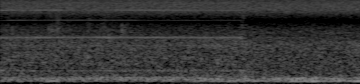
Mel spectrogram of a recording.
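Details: Royal Enfield Himalayan, key on in neutral, after fixing a starter motor that shorted out all power: a faint high whirr over a quiet hum for about two seconds, then it stops; normal fuel pump priming.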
